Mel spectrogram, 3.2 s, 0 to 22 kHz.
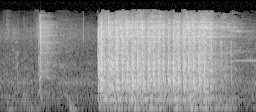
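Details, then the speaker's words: Polaris SL 750 jet ski, rebuilt with new cylinder: quick chattering crank for about a second and a half that never catches; won't fire because the kill-switch safety lanyard was left off. "to remember to put the lanyard back on every time I've done that three four times a gun man what am I doing wrong"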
